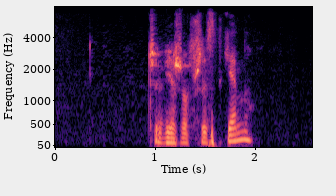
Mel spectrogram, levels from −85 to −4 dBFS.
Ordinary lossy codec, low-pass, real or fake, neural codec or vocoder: Opus, 16 kbps; 7.2 kHz; real; none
